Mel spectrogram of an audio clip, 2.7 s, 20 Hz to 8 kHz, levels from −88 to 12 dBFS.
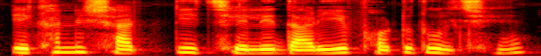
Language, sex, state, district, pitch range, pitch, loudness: Bengali, female, West Bengal, Cooch Behar, 195-230 Hz, 220 Hz, -16 LUFS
